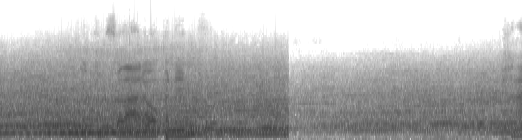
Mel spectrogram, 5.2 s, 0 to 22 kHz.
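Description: Sim-racing GT3 cars at the Nürburgring in Assetto Corsa Competizione roar past in a loud, dense engine wash with a rising pitch sweep, under steady commentary from a voice.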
